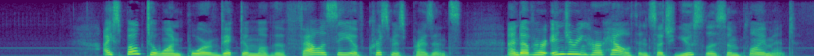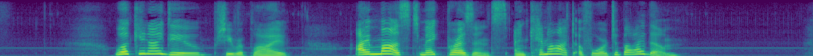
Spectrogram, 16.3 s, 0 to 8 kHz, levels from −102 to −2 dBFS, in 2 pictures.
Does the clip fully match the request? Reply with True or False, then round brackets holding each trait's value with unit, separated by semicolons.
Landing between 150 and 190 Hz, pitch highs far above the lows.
False (235 Hz; 7.8 semitones)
